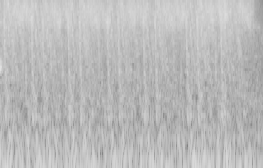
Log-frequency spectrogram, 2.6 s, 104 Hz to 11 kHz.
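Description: A plasma turret fires without pause in the video game Halo 2 on the Delta Halo mission, a dense, loud, unbroken stream of rapid crackling shots.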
